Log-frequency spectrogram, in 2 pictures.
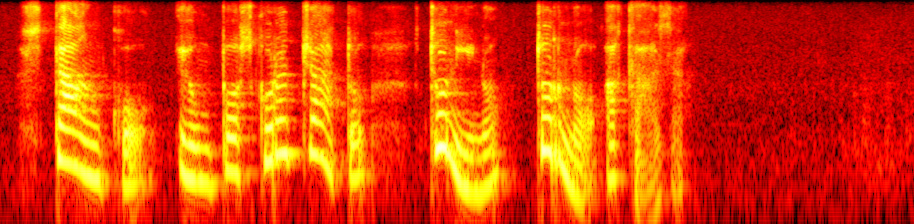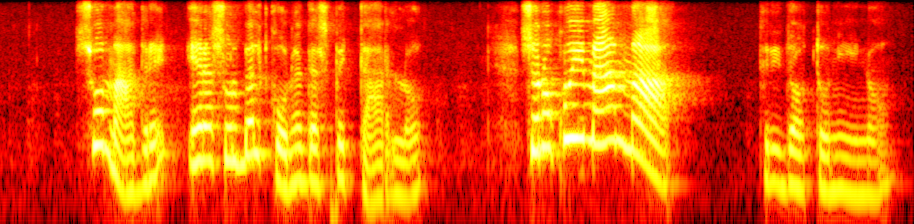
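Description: A woman reading a children's story aloud as storyteller, slow and expressive. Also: medium pitch.

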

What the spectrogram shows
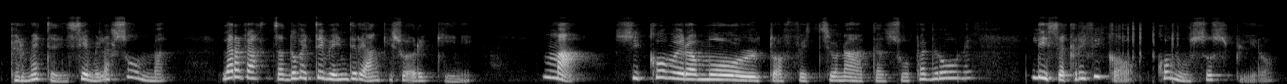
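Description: Animated woman reading a children's story. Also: a little high, unhurried. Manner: expressive, playful storytelling. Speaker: narrator.

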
